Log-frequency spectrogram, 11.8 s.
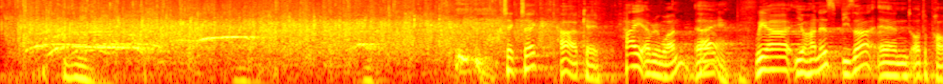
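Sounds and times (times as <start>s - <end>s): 
crowd applause: 0.0s - 7.8s
speech: 6.3s - 11.7s.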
